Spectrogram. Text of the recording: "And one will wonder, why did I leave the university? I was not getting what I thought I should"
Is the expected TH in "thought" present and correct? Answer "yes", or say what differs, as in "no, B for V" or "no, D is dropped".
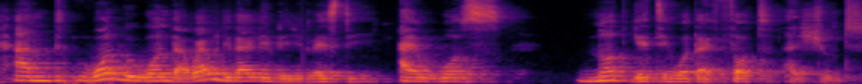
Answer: yes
